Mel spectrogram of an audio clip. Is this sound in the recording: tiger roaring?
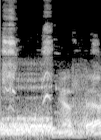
yes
